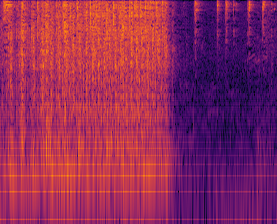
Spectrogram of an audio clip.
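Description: A sewing machine stitches a blouse, a loud, close, steady whirring run that lasts a few seconds, then stops and leaves a few light clicks and handling sounds.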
